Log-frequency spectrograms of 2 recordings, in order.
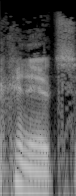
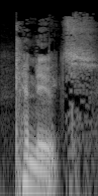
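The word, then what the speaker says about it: Knuts: they're pronounced nudes like brilliant yeah yeah they're canoes if you look on the scholastic pronunciation or newts canutes oh canoes really yeah that's really cool because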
